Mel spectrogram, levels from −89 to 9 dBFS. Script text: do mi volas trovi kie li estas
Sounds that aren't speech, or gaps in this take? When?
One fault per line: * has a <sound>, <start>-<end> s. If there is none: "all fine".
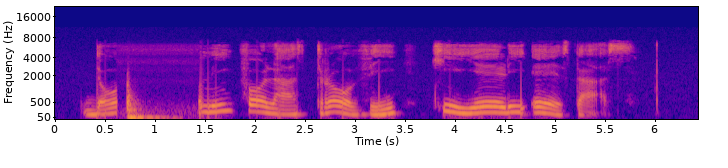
* has a thud, 0.7-1.3 s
